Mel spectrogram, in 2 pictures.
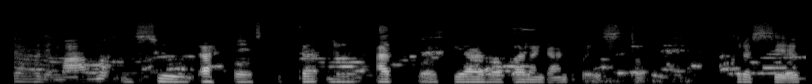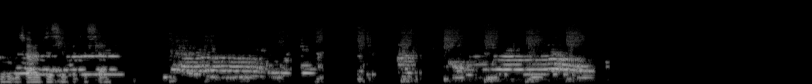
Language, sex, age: Somali, male, 18-24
